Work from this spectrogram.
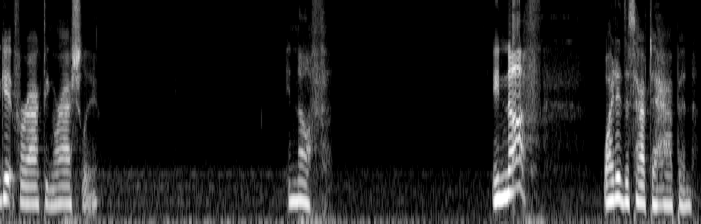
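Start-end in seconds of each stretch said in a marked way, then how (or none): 6.1-6.8 sudden loud yell, pitch jumping up. Acted. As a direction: explode with the word Enough!. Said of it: "She's mad because I yelled".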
